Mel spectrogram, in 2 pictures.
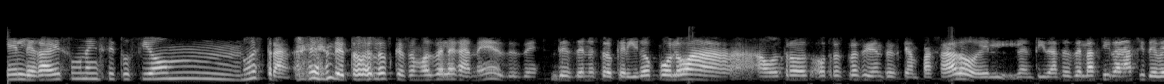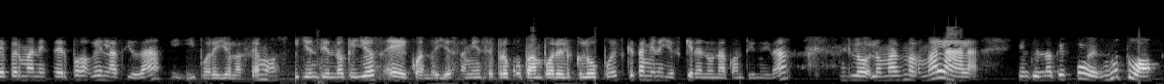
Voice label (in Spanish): noticias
